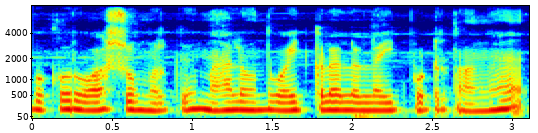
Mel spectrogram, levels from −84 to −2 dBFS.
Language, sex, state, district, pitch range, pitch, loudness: Tamil, male, Tamil Nadu, Nilgiris, 160-175 Hz, 165 Hz, -14 LUFS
